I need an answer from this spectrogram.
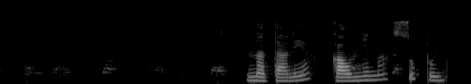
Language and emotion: Russian, neutral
